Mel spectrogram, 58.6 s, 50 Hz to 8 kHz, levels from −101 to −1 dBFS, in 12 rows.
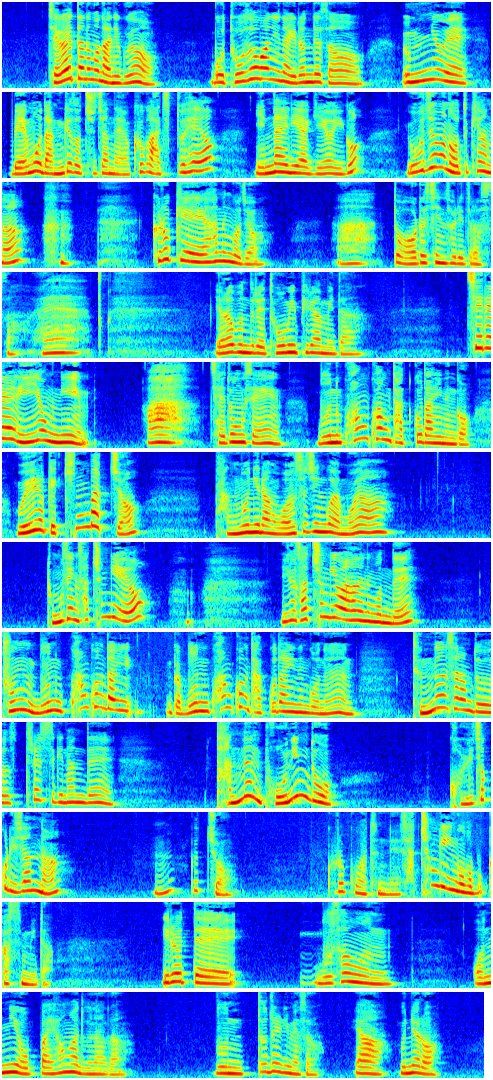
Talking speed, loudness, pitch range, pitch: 230 characters per minute, -16 LUFS, 220-290 Hz, 250 Hz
